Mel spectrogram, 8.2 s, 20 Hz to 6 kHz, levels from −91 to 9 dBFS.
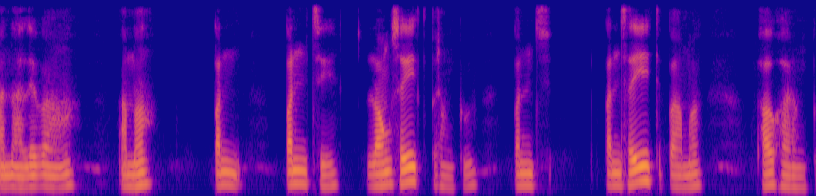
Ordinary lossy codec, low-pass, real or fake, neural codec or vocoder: none; 5.4 kHz; fake; autoencoder, 48 kHz, 32 numbers a frame, DAC-VAE, trained on Japanese speech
